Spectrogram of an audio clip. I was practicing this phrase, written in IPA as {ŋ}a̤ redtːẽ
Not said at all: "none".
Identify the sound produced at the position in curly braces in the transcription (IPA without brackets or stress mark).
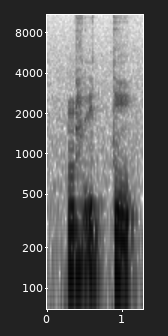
ŋ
